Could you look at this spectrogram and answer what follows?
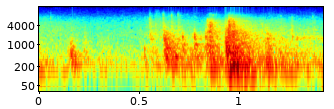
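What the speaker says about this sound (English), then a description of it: "Shut the door." A door being shut in an office, heard as a soft wooden thud and clatter of the latch, moderately close, followed by quiet shuffling with no speech.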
